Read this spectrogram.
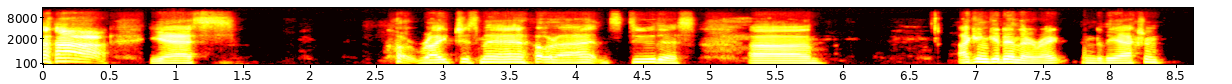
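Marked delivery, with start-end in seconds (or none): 0.0-4.9 chuckling through the words in character voice. Acting a character running into a fight: laughing while speaking in character. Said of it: "laughing, like".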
